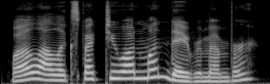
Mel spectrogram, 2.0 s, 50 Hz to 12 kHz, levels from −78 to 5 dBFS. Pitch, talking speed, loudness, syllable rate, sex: 225 Hz, 205 wpm, -15 LUFS, 6.0 syllables/s, female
